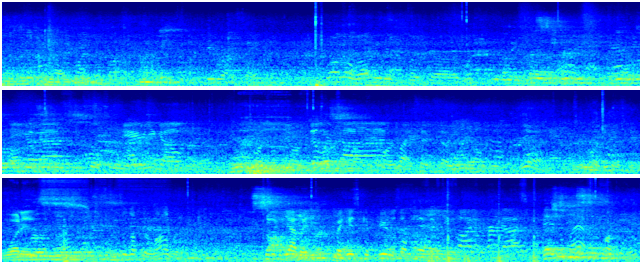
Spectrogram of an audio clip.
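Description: A man talks calmly and casually into a nearby microphone.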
